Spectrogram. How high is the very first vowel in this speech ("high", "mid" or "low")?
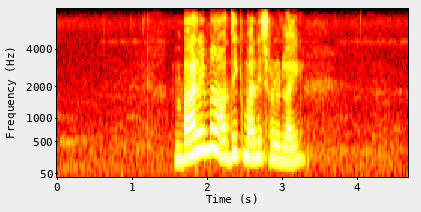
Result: low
